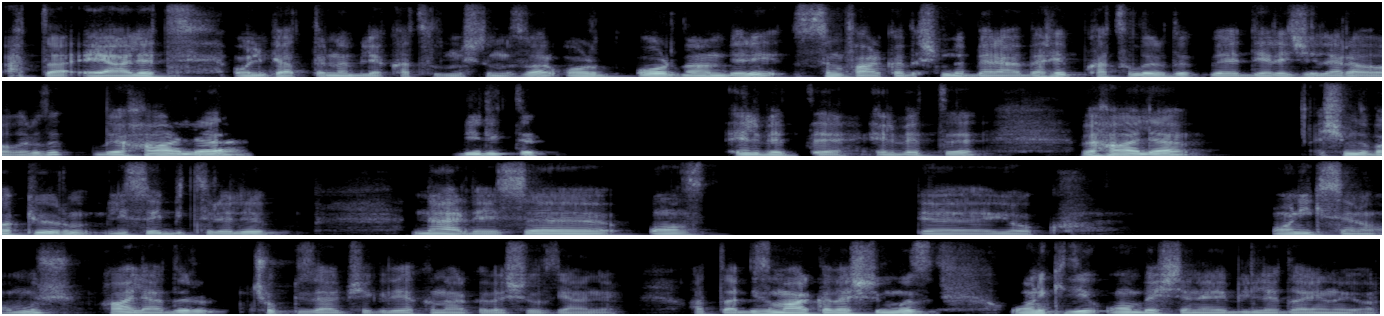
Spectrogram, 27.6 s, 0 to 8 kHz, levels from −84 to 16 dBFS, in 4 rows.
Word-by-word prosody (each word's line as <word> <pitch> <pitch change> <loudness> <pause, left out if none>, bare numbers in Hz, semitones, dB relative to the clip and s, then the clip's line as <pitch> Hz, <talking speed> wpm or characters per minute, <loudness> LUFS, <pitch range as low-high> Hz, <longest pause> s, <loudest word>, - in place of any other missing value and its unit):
hatta, 100 -2 -1
eyalet 105 +3 +3 0.2
olimpiyatlarına 100 0 0
bile 90 -2 -1
katılmışlığımız 85 -2 -8
var. - - +3
Or 115 0 +1
oradan 115 -6 +4
beri 105 - +3
sınıf 115 +1 -2
arkadaşımla 105 0 0
beraber 100 +2 0
hep 155 - +1
katılırdık 125 +5 0
ve 100 -3 0
dereceler 105 0 0
alırdık 90 - -1
ve 115 +3 +2
hâlâ 135 +1 +5 1.2
Birlikte, 135 +2 +3 1.0
elbette, 110 -6 0
elbette, 110 +7 -2 0.5
ve, - - +5
hâlâ, 155 -2 +7
eee, 180 - -5 0.6
şimdi 130 -3 +2
bakıyorum, 120 +5 +1
lise 110 +1 -3
bitireli 105 +6 -2 0.7
neredeyse 115 +2 +1 0.2
10 120 +1 0
s 115 +1 -10 1.1
eee, 110 - -3 0.3
yok, 95 -3 -9 0.9
12 120 -2 -1
sene 100 -6 -3
olmuş. 125 - -5
Hâlâ 105 -9 +1
da, - - +4
r - - 0 0.3
çok 140 - -3
güzel 100 -2 -4
bir 90 - -10
şekilde 95 +1 -5
yakın 100 -1 -5
arkadaşız, 90 -1 -6
yani. 80 -3 -9 0.3
Hatta, 100 0 -3
bizim 115 0 +3
arkadaşlığımız 115 +5 +3 0.4
12 130 +3 +2
değil, 175 +4 +5
15 115 -4 +1
seneye 95 -4 -3
bile 95 0 -5
dayanıyor. 85 -4 -5
110 Hz, 120 wpm, -23 LUFS, 100-125 Hz, 1.2 s, hâlâ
